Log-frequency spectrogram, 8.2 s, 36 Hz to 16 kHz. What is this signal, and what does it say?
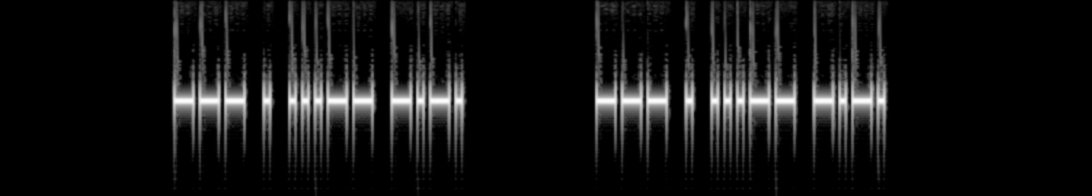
Morse code, heard as a keyed tone, about 25 wpm, 700 Hz. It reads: OE3C OE3C
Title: DXCC-100 Call Signs - 4 Characters - Repeated 2x - 25wpm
